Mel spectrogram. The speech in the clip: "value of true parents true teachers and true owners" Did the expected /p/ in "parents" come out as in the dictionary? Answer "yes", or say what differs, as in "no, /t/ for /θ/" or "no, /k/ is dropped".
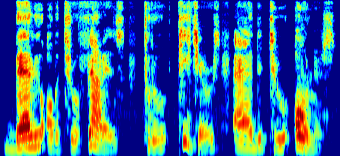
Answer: no, /f/ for /p/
